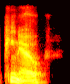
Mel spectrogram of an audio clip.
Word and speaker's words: Pino: So we have a guest today who is Dominic Pino of National Review.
